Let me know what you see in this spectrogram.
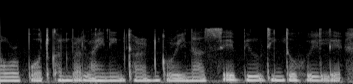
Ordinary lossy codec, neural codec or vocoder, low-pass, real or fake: none; none; 5.4 kHz; real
